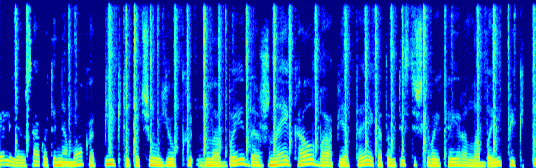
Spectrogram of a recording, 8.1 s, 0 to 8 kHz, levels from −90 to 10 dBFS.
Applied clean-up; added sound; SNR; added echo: classical method spectral subtraction.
